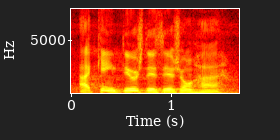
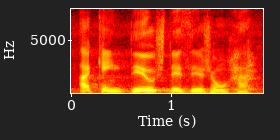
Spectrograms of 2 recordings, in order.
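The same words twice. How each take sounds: The two takes are said the same way.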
